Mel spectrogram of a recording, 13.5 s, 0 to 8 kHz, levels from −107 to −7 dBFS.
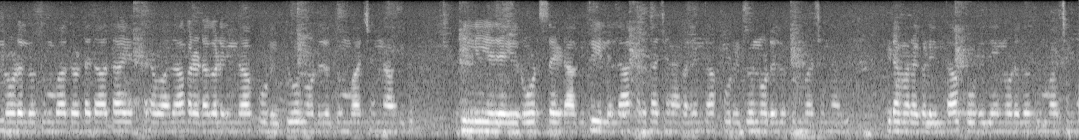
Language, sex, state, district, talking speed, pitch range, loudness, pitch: Kannada, female, Karnataka, Dakshina Kannada, 110 wpm, 190-195 Hz, -17 LUFS, 195 Hz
